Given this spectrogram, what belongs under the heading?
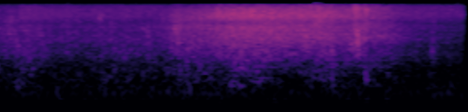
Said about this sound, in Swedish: Hör du havets brus?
